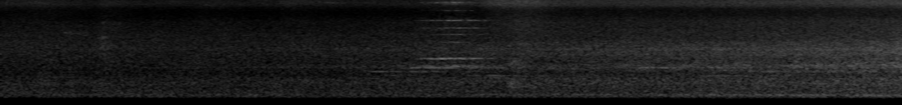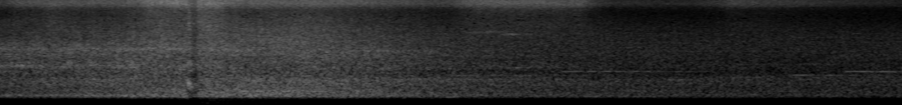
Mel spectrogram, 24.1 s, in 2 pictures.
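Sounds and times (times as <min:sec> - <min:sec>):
diesel locomotive passing: 0:00.0 - 0:24.0.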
